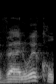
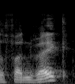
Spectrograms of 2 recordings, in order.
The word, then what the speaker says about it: Van Wyck: I was driving up the Van Wyck, or more correctly pronounced in Dutch as the Van Wyck,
